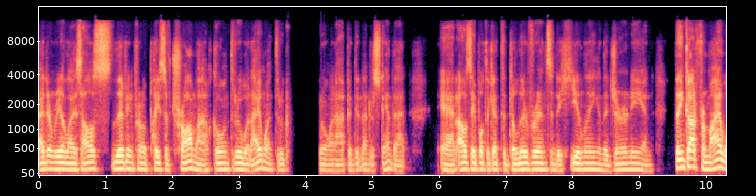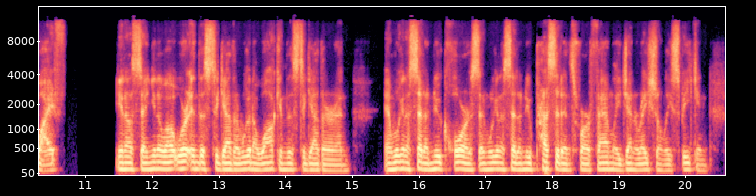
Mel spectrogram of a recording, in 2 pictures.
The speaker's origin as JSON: {"language": "English", "area": "Bay Area", "region": "California", "country": "United States", "tie": "born or raised there", "said": "I was born and raised in the Bay Area"}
